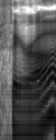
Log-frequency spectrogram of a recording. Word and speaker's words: Farah: And that's why I named my brand Farah. Mm-hmm. It means joy in Arabic. – Right. – It also rhymes with Terra, terrestrial, and grounding the earth, Mother Earth, you know.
